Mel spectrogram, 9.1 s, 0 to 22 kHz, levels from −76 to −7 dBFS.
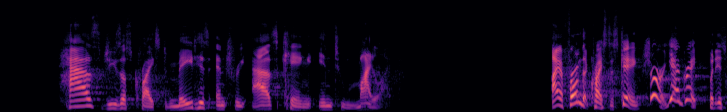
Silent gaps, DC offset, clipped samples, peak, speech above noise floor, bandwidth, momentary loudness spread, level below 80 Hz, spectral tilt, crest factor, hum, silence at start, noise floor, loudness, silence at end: none; under 0.1%; under 0.1%; -12 dBFS; 51 dB; 16.5 kHz; 14 LU; under -90 dBFS; -3.5 dB/octave; 26 dB; none; 0.75 s; -86 dBFS; -34 LUFS; 0 s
